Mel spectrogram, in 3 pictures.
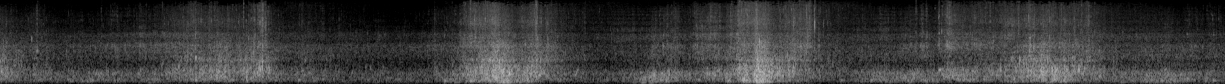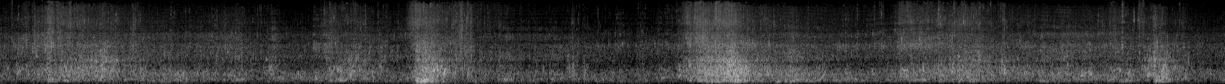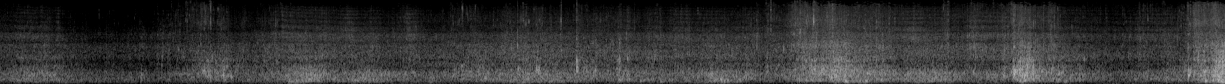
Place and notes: Noratus, Arménie - Sevan lake
Quiet sound of the Sevan lake, which is so big that the local call it the sea.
